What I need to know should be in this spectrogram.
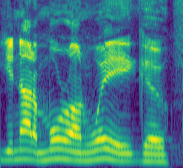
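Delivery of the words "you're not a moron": ordinary delivery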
